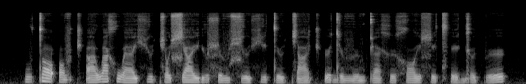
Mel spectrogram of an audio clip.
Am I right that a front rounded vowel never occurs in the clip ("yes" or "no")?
no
